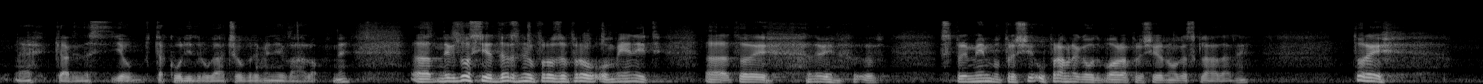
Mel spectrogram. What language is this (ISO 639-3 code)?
slv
